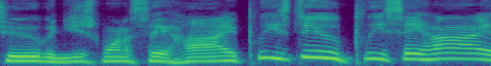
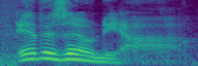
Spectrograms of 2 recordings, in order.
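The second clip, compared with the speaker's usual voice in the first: [name]; 4 dB quieter than usual. Shown as a demonstration. Streamer shows off the impression, [name] voice. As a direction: savour the place name pompously. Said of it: "doing my [name] impression".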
